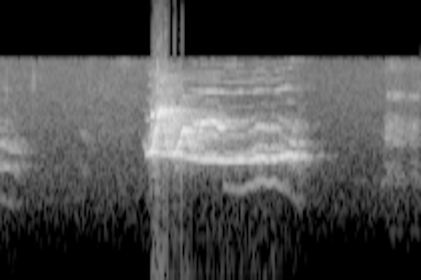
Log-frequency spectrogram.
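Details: Howling duet by two dogs named Kuki, alto, and Krim, soprano: a sudden loud howl starts at one and a half seconds, wavers and falls over about a second and a half, then fades, with a brief softer cry near the end.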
